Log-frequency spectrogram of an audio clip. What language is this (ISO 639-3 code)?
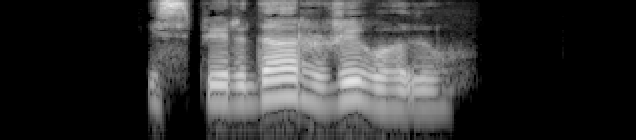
trw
